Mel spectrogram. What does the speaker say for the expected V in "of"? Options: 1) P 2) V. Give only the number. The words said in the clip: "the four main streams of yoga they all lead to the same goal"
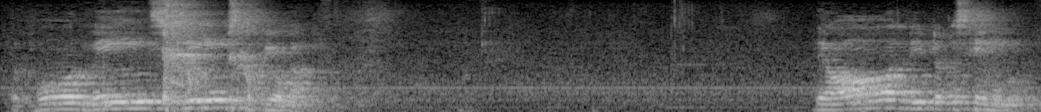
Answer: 1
